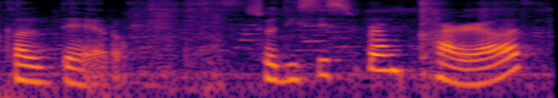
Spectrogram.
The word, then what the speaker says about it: Carote: So this is from carot. Tama ba yung pronunciation ko? It's carrot.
